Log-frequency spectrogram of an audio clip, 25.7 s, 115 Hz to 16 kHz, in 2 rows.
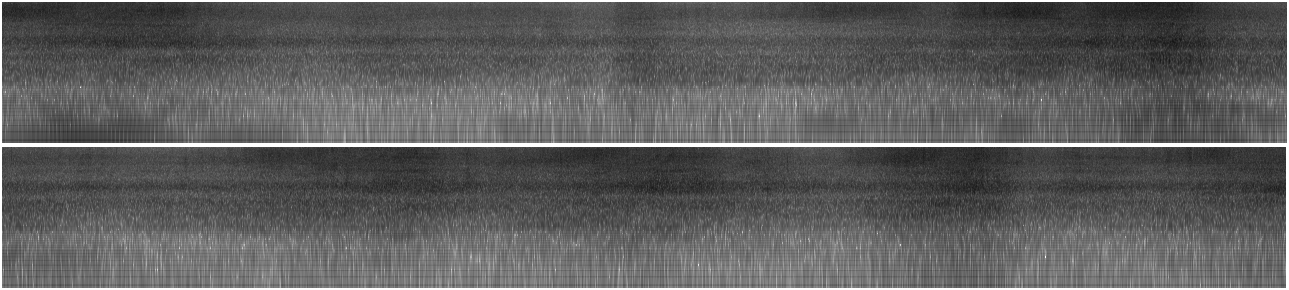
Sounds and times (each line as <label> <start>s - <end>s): Traffic sound 0.0s - 25.6s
